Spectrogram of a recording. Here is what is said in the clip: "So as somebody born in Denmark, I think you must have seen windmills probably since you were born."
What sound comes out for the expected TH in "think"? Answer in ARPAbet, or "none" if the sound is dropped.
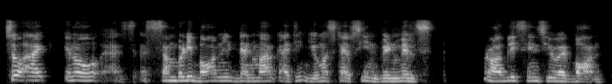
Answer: T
